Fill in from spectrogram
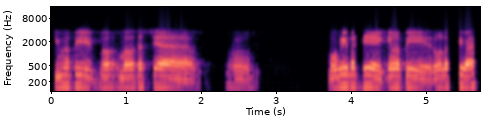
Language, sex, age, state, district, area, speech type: Sanskrit, male, 18-30, Karnataka, Uttara Kannada, rural, conversation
